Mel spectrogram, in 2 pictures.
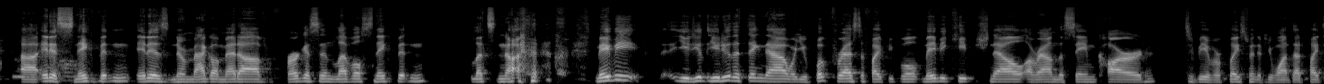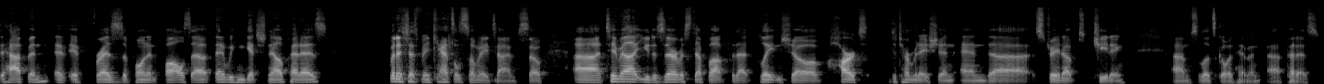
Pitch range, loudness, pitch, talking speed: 110-135 Hz, -29 LUFS, 120 Hz, 220 wpm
